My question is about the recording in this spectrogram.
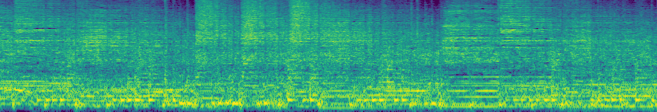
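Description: Live hardcore punk band playing: distorted electric guitar chords over a fast drum kit beat, with cymbals crashing from about two seconds in.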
